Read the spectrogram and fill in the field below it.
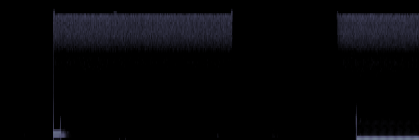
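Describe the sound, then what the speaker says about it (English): A dial-up modem dials a real phone number: a short burst of dialing tones, a steady hiss, a pause, then a loud sustained negotiation tone begins. "that's the modem dialing an actual phone number"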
